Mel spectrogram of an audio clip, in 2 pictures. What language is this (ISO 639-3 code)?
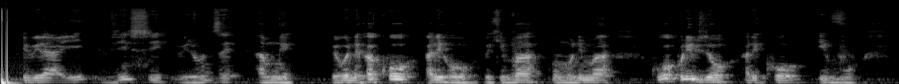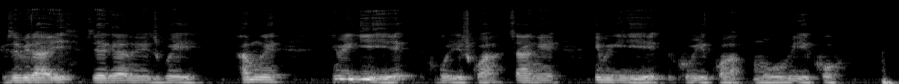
run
